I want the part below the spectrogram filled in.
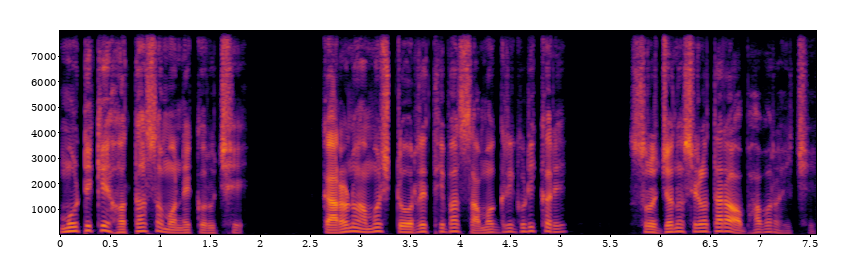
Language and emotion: Odia, sad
